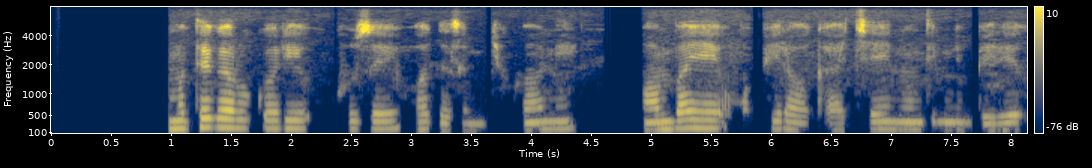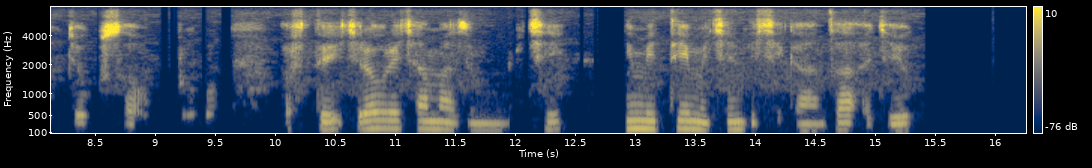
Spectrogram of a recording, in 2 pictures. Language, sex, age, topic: Kinyarwanda, female, 18-24, health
